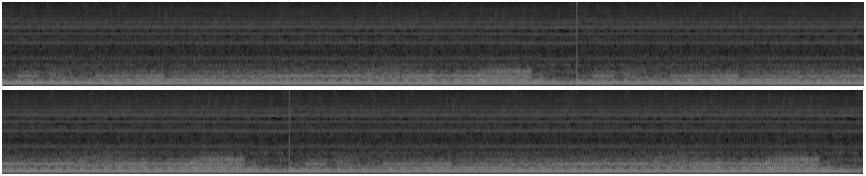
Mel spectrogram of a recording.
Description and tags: A machine sound created using a hairdryer, originally used as a moon buggy sound effect.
